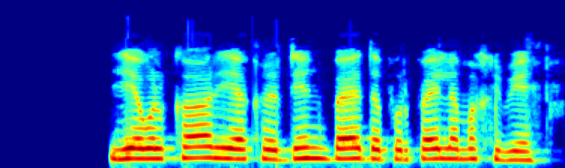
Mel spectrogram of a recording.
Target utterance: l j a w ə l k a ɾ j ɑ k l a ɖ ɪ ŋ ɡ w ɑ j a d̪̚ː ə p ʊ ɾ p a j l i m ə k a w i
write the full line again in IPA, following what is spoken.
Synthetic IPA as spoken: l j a w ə l k ɑ ɾ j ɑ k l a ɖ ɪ ŋ ɡ b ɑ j a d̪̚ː ə p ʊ ɾ p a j l a m ə x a w i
